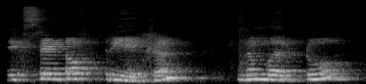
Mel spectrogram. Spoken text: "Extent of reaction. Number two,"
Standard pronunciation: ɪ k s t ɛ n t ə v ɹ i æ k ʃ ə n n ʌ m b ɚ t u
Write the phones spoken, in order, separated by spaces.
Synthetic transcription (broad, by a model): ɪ k s t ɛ n t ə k ɹ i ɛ ʃ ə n n ʌ m b ɚ t u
